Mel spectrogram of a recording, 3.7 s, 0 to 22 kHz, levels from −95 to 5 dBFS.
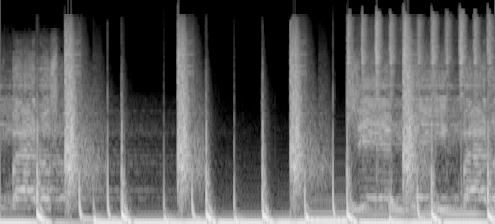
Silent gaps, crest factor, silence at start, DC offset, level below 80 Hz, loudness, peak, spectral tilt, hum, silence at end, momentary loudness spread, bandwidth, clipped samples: none; 8 dB; 0 s; under 0.1%; -10 dBFS; -11 LUFS; 0 dBFS; -4.5 dB/octave; none; 0 s; 2 LU; 17 kHz; under 0.1%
